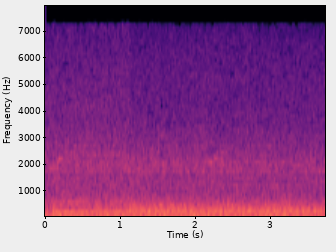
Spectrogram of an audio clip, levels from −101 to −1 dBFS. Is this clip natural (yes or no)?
yes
